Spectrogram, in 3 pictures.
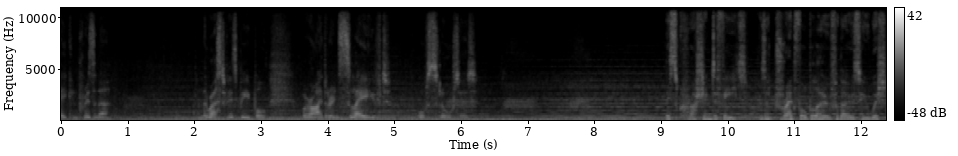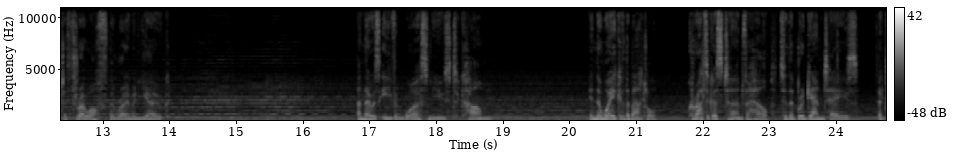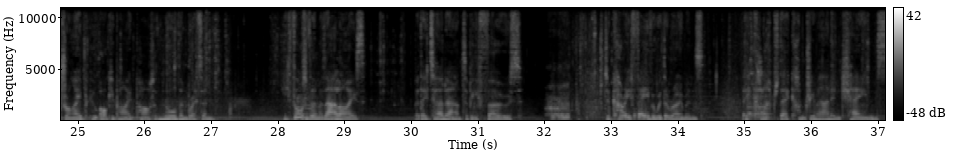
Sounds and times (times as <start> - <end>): Female speech, woman speaking: 0.0 - 0.8, 2.0 - 6.3, 9.1 - 14.0, 16.8 - 18.9, 20.3 - 27.2, 28.1 - 29.4, 30.1 - 31.7, 32.9 - 34.4, 35.0 - 37.1
Narration, monologue: 0.0 - 6.4, 8.9 - 14.9, 16.7 - 37.1
Music: 0.0 - 37.1.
